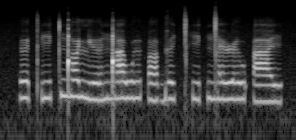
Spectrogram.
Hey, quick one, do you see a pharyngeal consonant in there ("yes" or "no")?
no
